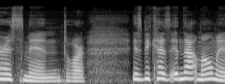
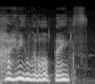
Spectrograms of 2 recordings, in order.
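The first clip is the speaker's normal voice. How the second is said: ordinary delivery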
